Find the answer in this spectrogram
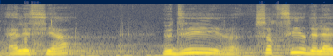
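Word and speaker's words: ἀλήθεια: écrits et en grec le mot vérité se prononce alessia veut dire sortir de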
